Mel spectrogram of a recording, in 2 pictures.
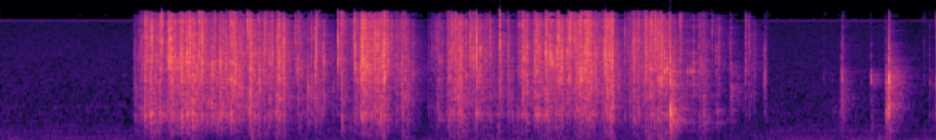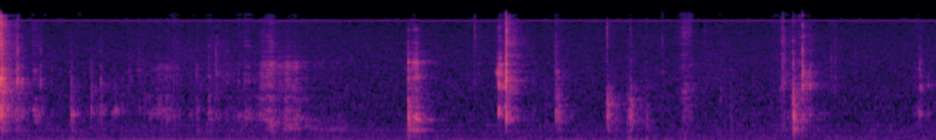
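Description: Clear plastic bag crinkling loudly for about six seconds as it is handled open, then a string of scattered sharp clicks and taps as hard blue plastic toy toilet parts are fitted and handled.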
